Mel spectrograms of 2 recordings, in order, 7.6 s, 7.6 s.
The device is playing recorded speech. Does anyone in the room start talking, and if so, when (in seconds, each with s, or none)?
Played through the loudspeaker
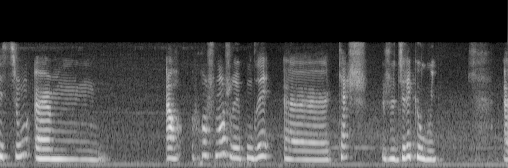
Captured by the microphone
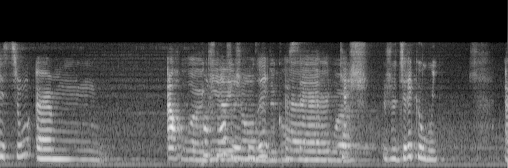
2.7 s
